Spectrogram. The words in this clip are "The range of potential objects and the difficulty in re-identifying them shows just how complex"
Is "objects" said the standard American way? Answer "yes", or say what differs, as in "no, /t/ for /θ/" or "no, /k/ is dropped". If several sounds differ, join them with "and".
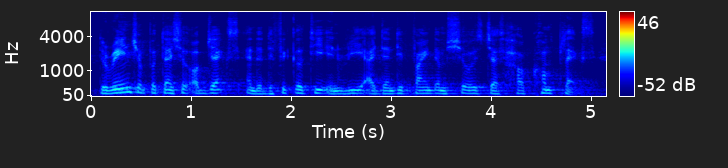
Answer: yes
